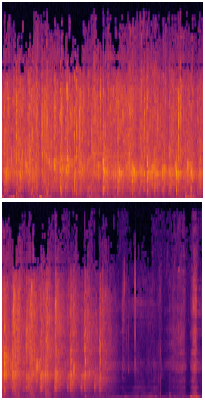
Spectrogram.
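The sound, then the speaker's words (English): An audience bursts into dense, steady applause as an applause offering to the Lord, many hands clapping at once for about six seconds before the sound thins and dies away into near quiet. “Let's give the Lord an applause offering.”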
